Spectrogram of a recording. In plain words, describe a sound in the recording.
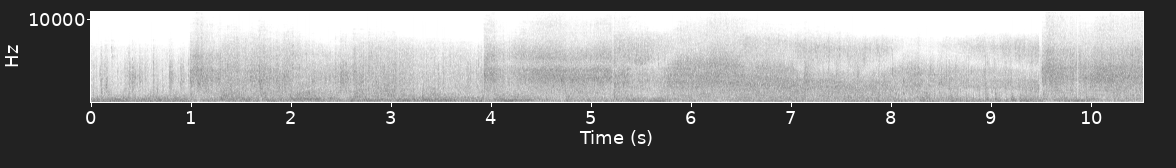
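Explosions boom and blast with a spray of debris.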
